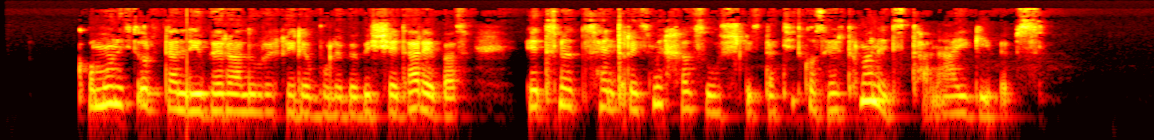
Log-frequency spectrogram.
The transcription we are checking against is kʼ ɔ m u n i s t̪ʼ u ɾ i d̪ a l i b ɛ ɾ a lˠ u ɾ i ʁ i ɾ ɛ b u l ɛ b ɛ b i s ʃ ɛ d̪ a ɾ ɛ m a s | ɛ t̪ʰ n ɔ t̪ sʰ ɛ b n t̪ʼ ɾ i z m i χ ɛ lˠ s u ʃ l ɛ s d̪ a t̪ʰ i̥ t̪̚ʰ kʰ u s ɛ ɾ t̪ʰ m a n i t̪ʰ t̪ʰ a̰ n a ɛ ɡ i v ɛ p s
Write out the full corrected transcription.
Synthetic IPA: kʼ ɔ m u n i s t̪ʼ u ɾ i d̪ a l i b ɛ ɾ a lˠ u ɾ i ʁ i ɾ ɛ b u l ɛ b ɛ b i s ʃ ɛ d̪ a ɾ ɛ b a s | ɛ t̪ʰ n ɔ t̪ sʰ ɛ n t̪ʼ ɾ i z m i χ ɛ lˠ s u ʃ l i s d̪ a t̪ʰ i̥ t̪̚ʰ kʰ ɔ s ɛ ɾ t̪ʰ m a n ɛ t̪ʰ t̪ʰ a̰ n a i ɡ i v ɛ p s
